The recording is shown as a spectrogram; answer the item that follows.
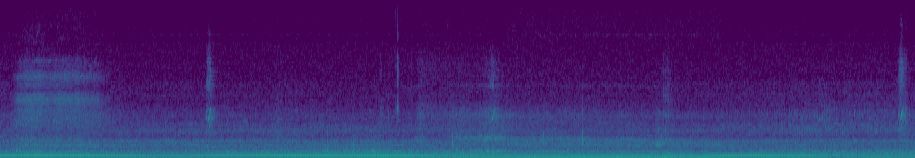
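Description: Near silence with a faint steady hum underneath; a slow, deep breath in is faintly heard in the first couple of seconds, the start of a paced box-breathing count.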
